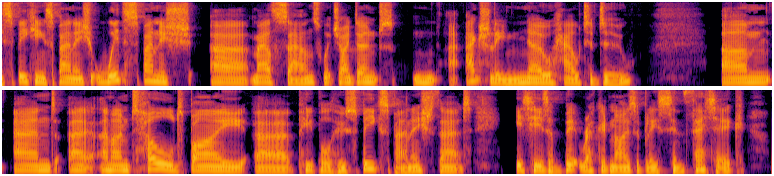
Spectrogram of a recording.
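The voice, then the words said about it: Posh English accent. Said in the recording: “my hoity-toity English accent ... your accent, because, you know, it's very identifiably English”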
